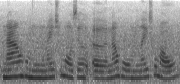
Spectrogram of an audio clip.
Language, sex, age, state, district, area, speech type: Bodo, female, 30-45, Assam, Kokrajhar, rural, spontaneous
